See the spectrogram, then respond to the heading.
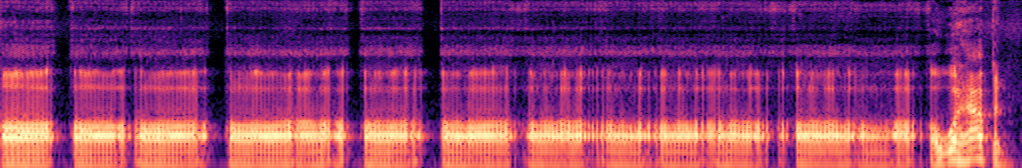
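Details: Stuttering (self-reported) in an adult male podcast host who says people in voice chat often ask him to repeat himself.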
